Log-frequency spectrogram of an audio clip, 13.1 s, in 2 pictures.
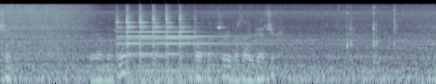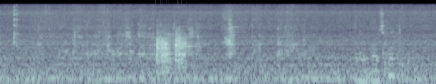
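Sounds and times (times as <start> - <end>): peppers sizzling in hot oil: 0.0 - 13.0
spatula scraping a pot: 7.1 - 11.3.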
